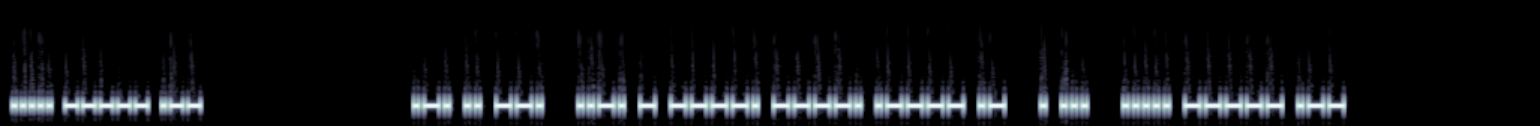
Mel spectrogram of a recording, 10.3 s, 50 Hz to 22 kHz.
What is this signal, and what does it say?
Morse code, heard as a keyed tone, about 44 wpm, 700 Hz. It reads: 50W RIG FT991A ES 50W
